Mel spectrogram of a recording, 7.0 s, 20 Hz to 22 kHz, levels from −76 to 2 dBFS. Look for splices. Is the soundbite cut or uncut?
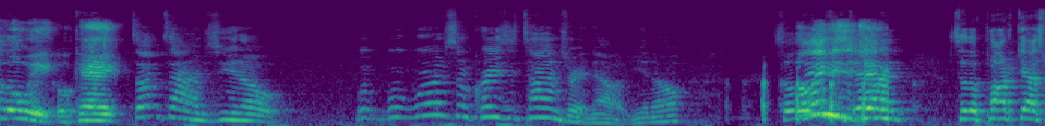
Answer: cut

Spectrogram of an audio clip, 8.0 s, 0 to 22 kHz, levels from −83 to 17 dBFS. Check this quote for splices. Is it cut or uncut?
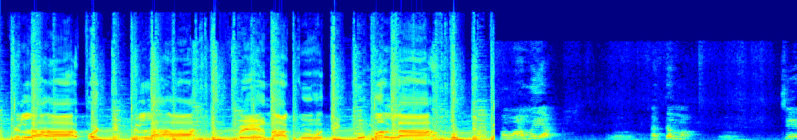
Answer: cut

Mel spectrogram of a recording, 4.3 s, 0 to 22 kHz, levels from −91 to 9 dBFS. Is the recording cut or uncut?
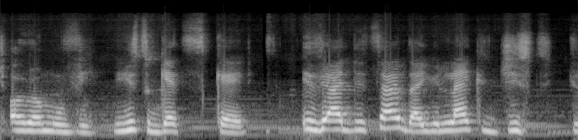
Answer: cut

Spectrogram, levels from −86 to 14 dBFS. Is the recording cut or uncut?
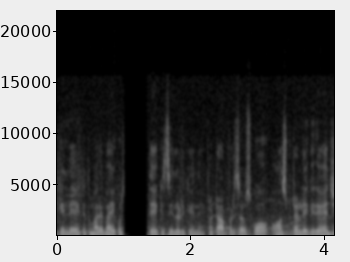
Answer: cut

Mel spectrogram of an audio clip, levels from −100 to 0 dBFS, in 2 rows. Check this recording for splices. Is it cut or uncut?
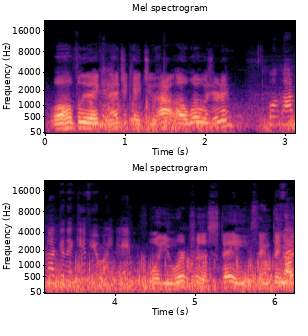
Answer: uncut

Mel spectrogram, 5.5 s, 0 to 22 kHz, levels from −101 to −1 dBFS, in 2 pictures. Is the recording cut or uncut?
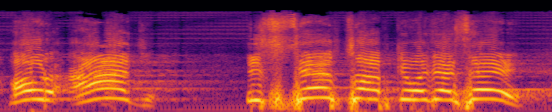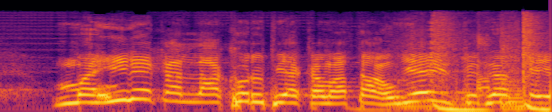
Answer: uncut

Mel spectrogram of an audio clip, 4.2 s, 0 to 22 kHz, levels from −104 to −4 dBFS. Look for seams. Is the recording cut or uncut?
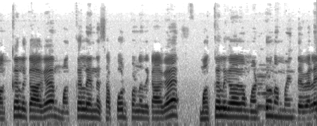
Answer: uncut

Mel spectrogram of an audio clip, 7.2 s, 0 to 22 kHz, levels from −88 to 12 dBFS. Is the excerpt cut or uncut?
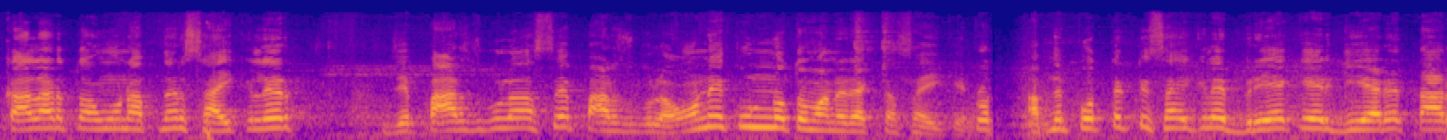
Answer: cut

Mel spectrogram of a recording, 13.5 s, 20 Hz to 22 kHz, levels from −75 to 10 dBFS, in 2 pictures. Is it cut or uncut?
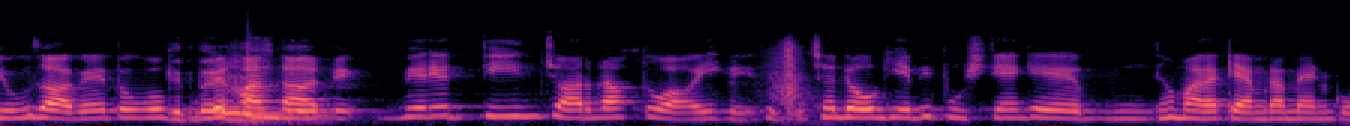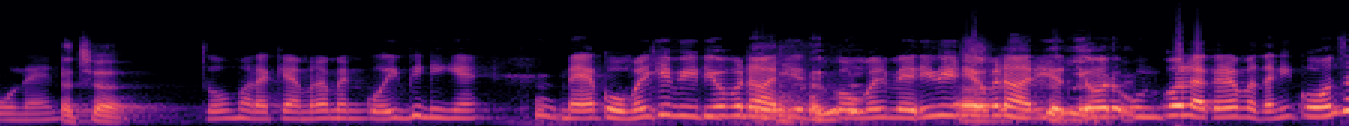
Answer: cut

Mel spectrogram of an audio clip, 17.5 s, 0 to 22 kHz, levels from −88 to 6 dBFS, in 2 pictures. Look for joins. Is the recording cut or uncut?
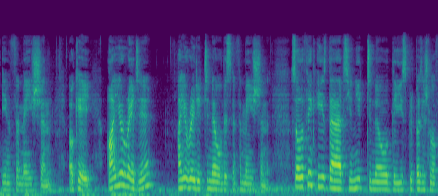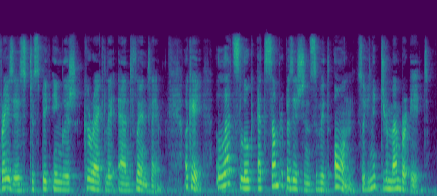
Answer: uncut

